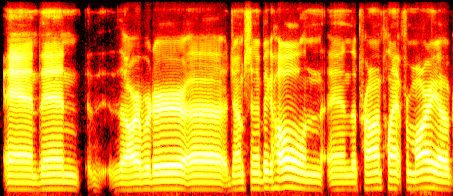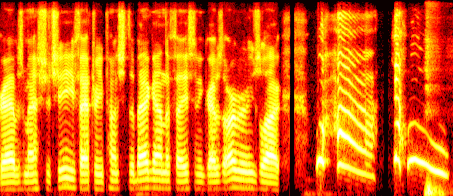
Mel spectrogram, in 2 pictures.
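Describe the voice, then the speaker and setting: A man's voice: mid-range voice, little pitch movement, normal speed, bright, forceful tone, smooth, no room sound, lo-fi sound. A man co-hosting a podcast, summarizing a story in a rambling, jokey way with lots of ums. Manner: rambling, jokey plot summary with many fillers. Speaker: podcast co-host. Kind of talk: casual chat.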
